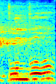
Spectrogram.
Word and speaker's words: Bumbu: Sometimes my grandmother, Bumbu, that's how you say it in Fiji, Bumbu would be out on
